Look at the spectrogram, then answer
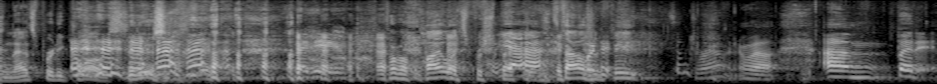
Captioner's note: laughter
